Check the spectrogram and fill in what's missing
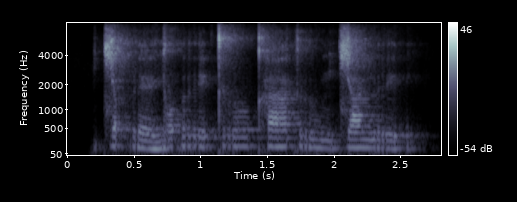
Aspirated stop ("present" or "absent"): present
